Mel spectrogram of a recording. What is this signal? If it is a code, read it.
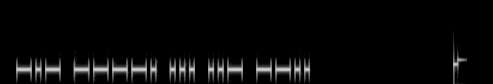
Morse code, heard as a keyed tone, about 25 wpm, 700 Hz. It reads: K9SUZ
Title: USA Callsign DE Callsign - 5 Characters - 25wpm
